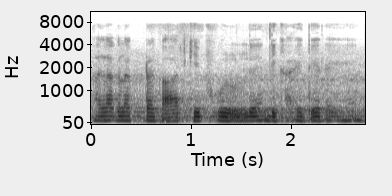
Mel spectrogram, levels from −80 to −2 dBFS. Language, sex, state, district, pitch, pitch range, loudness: Hindi, male, Chhattisgarh, Raipur, 115 Hz, 115-120 Hz, -19 LUFS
